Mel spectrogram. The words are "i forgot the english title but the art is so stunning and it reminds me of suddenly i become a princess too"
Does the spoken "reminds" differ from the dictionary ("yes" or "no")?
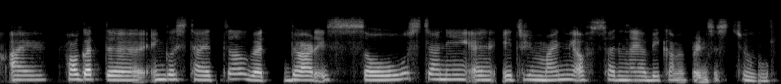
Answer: yes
